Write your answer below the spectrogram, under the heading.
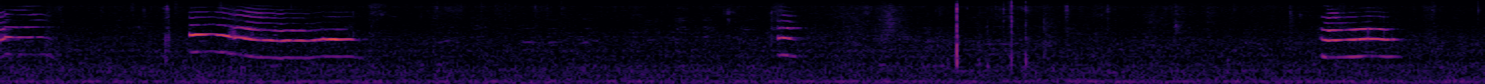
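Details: Kittens mewing while begging for milk, their mother nearby calling them to her: a few high, rising-then-falling mews spaced several seconds apart, with soft clicks and light room noise between.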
